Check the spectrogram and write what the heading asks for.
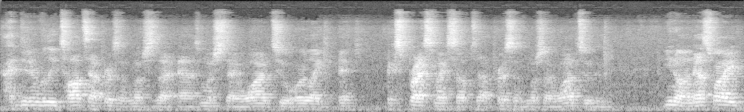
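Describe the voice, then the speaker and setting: A man's voice: lowish voice, slight background noise. Man, podcast co-host, casual chat, rambling, cursing, filler words, echoey room, distant mic. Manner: rambling, heavy on "like" fillers, swears freely. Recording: roomy echo, distant from mic.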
